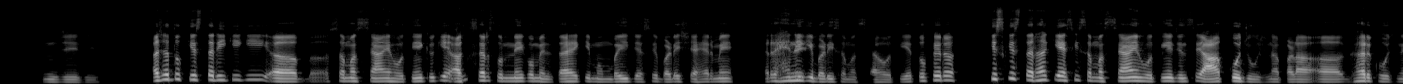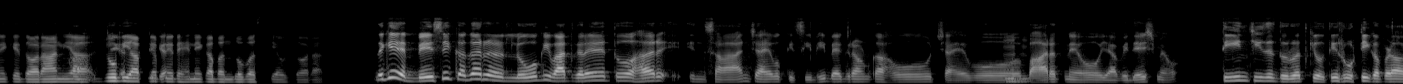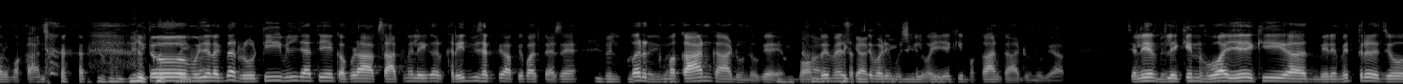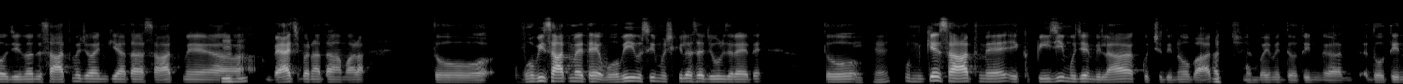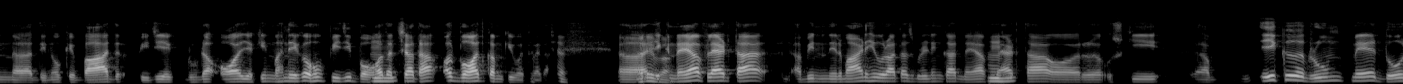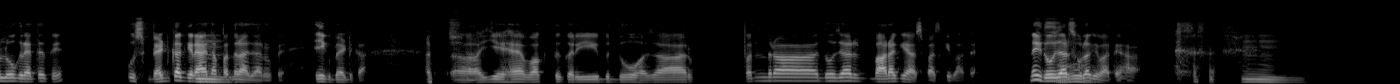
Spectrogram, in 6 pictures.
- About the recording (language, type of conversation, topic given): Hindi, podcast, प्रवास के दौरान आपको सबसे बड़ी मुश्किल क्या लगी?
- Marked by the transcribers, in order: tapping; in English: "बेसिक"; in English: "बैकग्राउंड"; laughing while speaking: "रोटी"; chuckle; laughing while speaking: "बिल्कुल सही बात"; chuckle; chuckle; laughing while speaking: "खान का"; in English: "जॉइन"; in English: "बैच"; laughing while speaking: "मानिएगा, वो"; in English: "फ्लैट"; in English: "बिल्डिंग"; in English: "फ्लैट"; in English: "रूम"; chuckle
